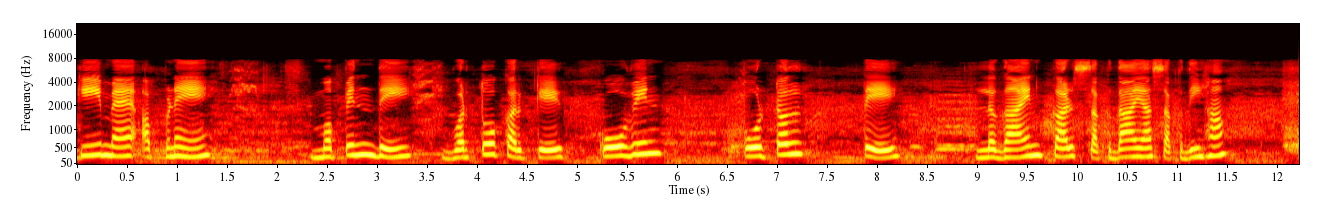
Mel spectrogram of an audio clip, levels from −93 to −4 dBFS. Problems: constant background noise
